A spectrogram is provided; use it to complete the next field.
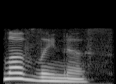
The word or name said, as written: loveliness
